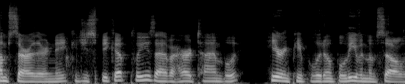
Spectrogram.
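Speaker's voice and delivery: ordinary talk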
